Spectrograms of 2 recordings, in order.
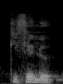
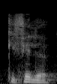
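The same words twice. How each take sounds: The two takes are said the same way.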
